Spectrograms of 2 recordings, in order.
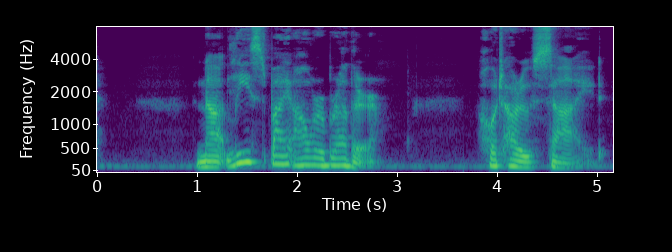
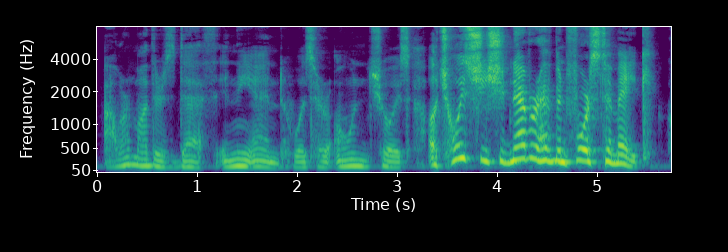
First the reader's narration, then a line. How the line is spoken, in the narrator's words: Hotaru snapped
